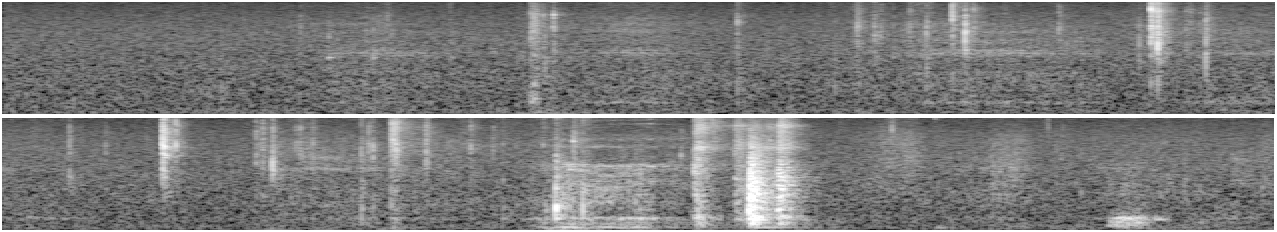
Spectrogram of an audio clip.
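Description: Small plastic and metal RC crawler parts clicking as they are handled during assembly, then a short, loud clatter about seven seconds in as a piece of the drive shaft comes loose and falls onto the bench. One more knock follows near the end.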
